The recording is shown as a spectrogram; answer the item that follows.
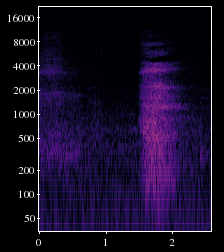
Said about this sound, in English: And let's do a little exercise. Let's breathe.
